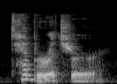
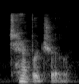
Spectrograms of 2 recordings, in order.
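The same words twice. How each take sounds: First: Every syllable of the word is fully pronounced. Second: A middle syllable is dropped from the word. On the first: The speaker calls it wrong. "We don't say that" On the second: The speaker calls it right. "we say"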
